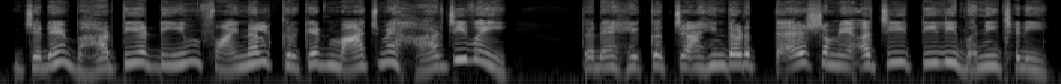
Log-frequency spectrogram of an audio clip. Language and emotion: Sindhi, angry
